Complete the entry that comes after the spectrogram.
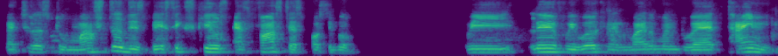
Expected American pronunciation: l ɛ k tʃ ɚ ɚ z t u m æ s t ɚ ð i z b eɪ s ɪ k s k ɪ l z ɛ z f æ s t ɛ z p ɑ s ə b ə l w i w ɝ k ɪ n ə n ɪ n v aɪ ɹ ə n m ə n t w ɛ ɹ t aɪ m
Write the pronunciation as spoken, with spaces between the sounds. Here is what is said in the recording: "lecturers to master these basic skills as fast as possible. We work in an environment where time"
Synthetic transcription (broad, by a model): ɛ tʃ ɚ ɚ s t u m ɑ s t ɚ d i s b eɪ s ɪ k s k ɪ l s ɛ s f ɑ s t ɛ s p ɑ s ə b ə l w i w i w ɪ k ə n ɪ n v aɪ ɹ ə n m ə n t w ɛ t aɪ m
